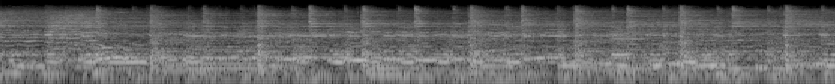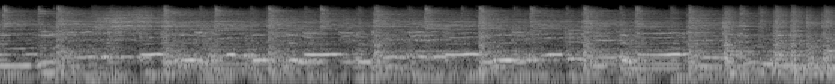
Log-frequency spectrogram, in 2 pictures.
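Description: Live blues band playing an instrumental stretch, led by electric guitar over a steady drum kit beat.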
